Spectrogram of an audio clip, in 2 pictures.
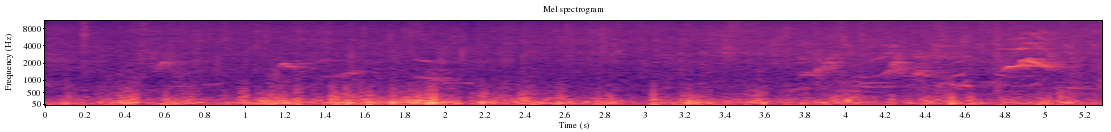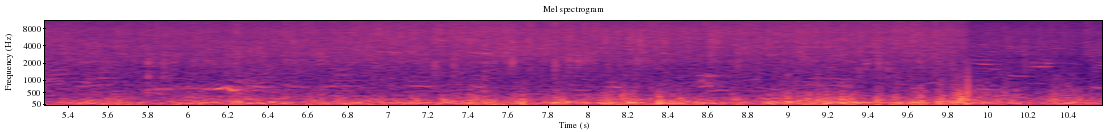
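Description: Splash pad ground fountain jets spraying, water pattering steadily onto wet concrete, with children's voices breaking in now and then.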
